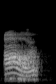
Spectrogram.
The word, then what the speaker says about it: hour: In the above example, the words honest and hour start with a consonant H, but when you pronounce, the beginning sound is of a vowel.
